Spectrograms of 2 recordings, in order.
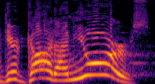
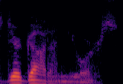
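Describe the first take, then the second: First: High, loud cry of surrender; fervent cry. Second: Low, slow, very soft surrender; hushed prayer. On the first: Believer on the altar offering himself to God, fervent cry. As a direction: call it out to God, pitched high. Preacher acts out surrender prayer. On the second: Believer giving his life to God, hushed prayer. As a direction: pray it quietly, low and unhurried. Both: Acted.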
